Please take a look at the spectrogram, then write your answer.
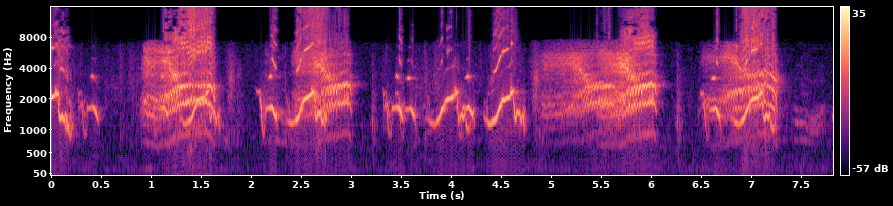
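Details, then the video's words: Oriole calling the flock: fluting, wavy whistles around the middle pitch range, interleaved with harsh, broad, rasping squawks, in bursts roughly every second over a faint low background hum. "tiếng vàng oanh gọi bầy"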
